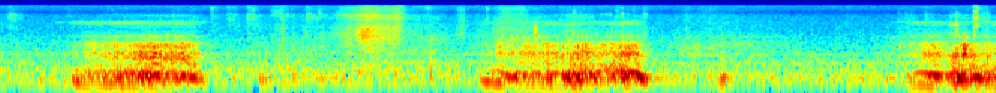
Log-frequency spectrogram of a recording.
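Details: French Bulldog named Allie, fast asleep in her new bed indoors, snoring in rough, rasping breaths roughly every three seconds, with quiet pauses between each snore.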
